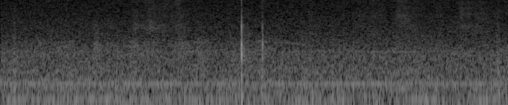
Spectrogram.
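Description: Two soft, quick fingertip taps on the printed front of a flat yellow cardboard theBalm eyeshadow palette held upright in one hand. The taps are brief, dry clicks that die away almost at once, over a quiet steady low hum.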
